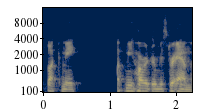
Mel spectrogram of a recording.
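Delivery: low, flat, utterly expressionless deadpan. Retelling a movie scene where a woman appears in Jim's head, retelling a deadpan line. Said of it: "with a deadpan voice".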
